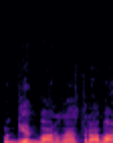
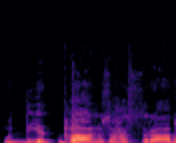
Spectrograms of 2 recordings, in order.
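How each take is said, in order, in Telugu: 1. ఒత్తిన హల్లులను మెత్తగా, సాదాగా పలుకుతారు. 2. ఒత్తిన హల్లులను బలంగా, స్పష్టంగా పలుకుతారు.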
